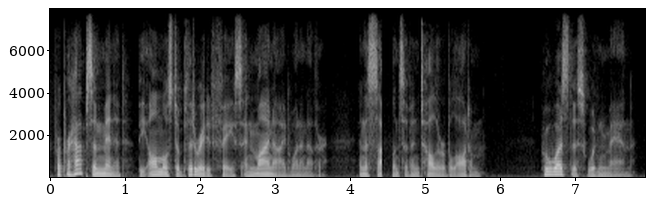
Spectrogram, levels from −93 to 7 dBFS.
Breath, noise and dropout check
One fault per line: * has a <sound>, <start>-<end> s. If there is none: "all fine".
* has a dropout, 4.4-4.6 s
